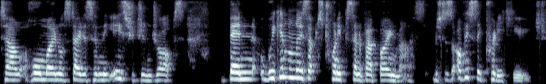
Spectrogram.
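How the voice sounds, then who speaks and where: An Australian accent from a woman at a moderate pace, fairly high in pitch, with ordinary pitch variation. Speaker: physiotherapist. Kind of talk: podcast interview. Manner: explanatory, conversational with fillers.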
